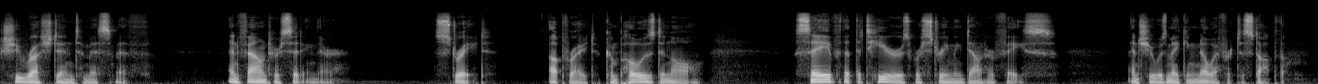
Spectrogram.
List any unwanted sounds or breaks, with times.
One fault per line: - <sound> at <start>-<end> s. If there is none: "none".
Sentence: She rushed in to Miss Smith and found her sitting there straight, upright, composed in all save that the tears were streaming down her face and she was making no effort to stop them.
none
